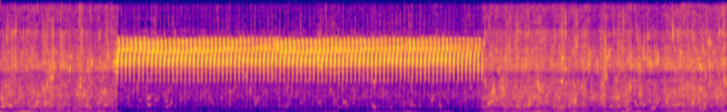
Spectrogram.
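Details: Golden grasshopper (belalang emas), offered as a masteran tutor sound for songbirds: a loud, high, rapidly pulsed buzzing trill starts abruptly after a short pause, holds steadily for about five seconds, then cuts off, over soft trickling, rustling background noise.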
